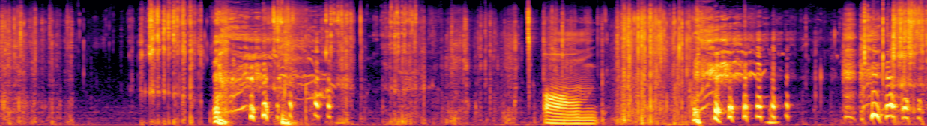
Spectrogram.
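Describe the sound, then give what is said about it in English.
Loud, crisp crunching and chewing of nacho cheese chips in ASMR style, with bursts of bag crinkling, irregular bites, and a short voiced sound partway through. “That's true, because I have some nacho cheese, and I've heard like these girls or guys are fucking post videos on.”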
